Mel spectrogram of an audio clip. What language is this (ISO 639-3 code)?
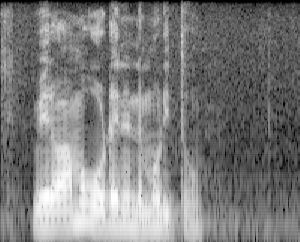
kik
